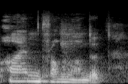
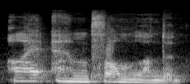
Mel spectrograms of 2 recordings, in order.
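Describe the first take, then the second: First: I and am merge into one syllable. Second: I and am are said as separate words.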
